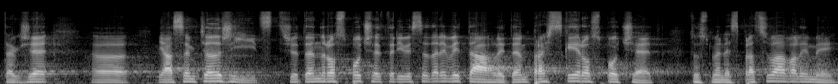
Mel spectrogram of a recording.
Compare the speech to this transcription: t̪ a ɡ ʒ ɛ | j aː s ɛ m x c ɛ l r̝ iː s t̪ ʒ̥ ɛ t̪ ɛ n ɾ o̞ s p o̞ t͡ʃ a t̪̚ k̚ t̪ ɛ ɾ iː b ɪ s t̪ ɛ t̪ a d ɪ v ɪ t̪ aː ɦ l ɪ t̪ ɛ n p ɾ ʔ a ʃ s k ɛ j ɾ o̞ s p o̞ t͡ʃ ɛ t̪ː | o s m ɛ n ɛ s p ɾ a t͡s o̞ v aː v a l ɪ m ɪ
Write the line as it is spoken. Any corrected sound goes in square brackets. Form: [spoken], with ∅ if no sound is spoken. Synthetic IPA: t̪ a ɡ ʒ ɛ | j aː s ɛ m x c ɛ l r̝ iː [t͡s] t̪ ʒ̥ ɛ t̪ ɛ n ɾ o̞ s p o̞ t͡ʃ [ɛ] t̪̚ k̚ t̪ ɛ ɾ iː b ɪ s t̪ ɛ t̪ a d ɪ v ɪ t̪ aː ɦ l ɪ t̪ ɛ n p ɾ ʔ a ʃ s k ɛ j ɾ o̞ s p o̞ t͡ʃ ɛ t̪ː | o s m ɛ n ɛ s p ɾ a t͡s o̞ v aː v a l ɪ m ɪ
